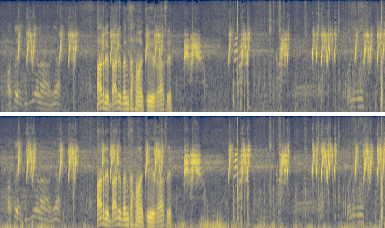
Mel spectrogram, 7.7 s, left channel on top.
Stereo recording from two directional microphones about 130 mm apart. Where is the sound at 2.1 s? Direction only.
10° right (ahead or behind).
